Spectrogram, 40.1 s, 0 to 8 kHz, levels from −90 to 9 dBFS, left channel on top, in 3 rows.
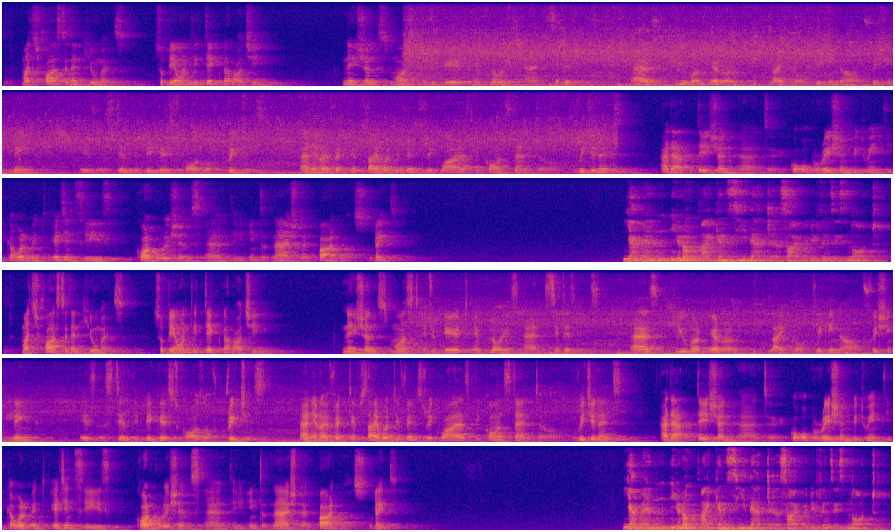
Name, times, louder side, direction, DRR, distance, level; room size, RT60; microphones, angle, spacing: voice 1, 0.3-1.8 2.3-4.0 5.1-8.9 9.4-11.1 11.5-13.9 14.5-17.3 17.8-22.6 23.2-28.3 28.7-32.6, right 2 dB, 75° right, 7 dB, 1.6 m, -31 dB
Traffic noise roadway noise, 6.0-22.6, left 5 dB, 60° left, 1.4 m, -41 dB
Scratching (performance technique), 7.5-7.8 8.2-8.5 9.2-9.5 9.9-10.2 10.9-11.3 11.6-12.0 12.6-13.0 13.4-13.7, left 1 dB, 10° left, 0.6 m, -37 dB
voice 2, 36.0-39.9, right 2 dB, 50° right, 3 dB, 2.4 m, -28 dB
12.5 x 11.5 x 9.6 m, 1.3 s
head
